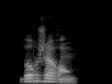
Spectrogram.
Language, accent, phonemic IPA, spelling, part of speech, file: French, France, /buʁ.ʒə.ʁɔ̃/, bourgeron, noun, LL-Q150 (fra)-bourgeron.wav
- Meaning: 1. a type of short blouson 2. workman's overall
